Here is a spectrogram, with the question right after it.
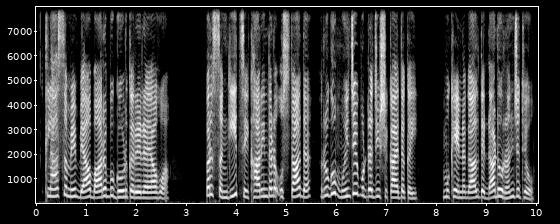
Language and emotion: Sindhi, sad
